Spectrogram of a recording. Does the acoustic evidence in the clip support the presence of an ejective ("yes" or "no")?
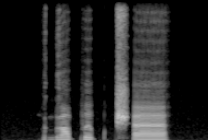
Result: yes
